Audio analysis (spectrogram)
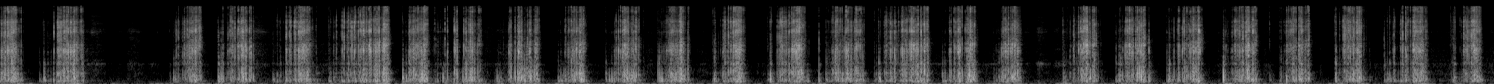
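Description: Long nails scratch and scrape across an upright plastic stencil template glued to a wooden board. The result is a quick, irregular series of bright, hissy scraping strokes, each swelling and fading, with short quiet gaps between them and little low end.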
